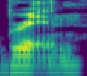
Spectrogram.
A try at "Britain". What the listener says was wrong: See, you did what they do. You didn't pronounce the T. You said he's from Britain.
